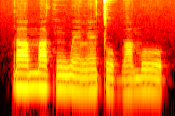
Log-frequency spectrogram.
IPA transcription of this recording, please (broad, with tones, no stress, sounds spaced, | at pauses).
ɾ a˦ m a˦˨ k ũ˧ w ɛ̃˨ l ɛ̃˧ t o˨ b a˨˦ m o˦˨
